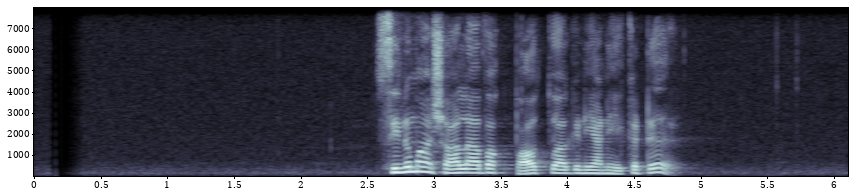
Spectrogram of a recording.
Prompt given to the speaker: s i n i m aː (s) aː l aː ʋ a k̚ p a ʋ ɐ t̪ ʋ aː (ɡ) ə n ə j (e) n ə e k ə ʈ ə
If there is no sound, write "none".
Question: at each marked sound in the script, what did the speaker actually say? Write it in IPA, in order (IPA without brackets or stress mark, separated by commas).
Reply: ʃ, ɡ, a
